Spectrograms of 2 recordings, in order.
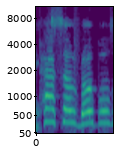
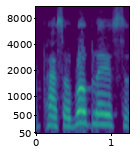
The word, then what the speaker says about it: Paso Robles: fall morning here in Paso oh there's a paso robles or paso robles or well all all of the above passive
